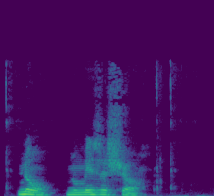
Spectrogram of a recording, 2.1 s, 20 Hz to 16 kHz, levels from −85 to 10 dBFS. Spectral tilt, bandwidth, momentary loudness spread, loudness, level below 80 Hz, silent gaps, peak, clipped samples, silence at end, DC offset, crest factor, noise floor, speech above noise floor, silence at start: -7.5 dB/octave; 11 kHz; 8 LU; -22 LUFS; -56 dBFS; none; -6 dBFS; under 0.1%; 0.75 s; under 0.1%; 18 dB; -53 dBFS; 33 dB; 0.2 s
